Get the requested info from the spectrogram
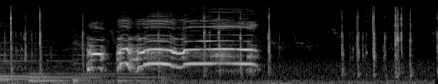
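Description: A rooster crowing once, a single cock-a-doodle-doo about a second in that lasts about a second and a half. A scatter of short clicks comes before and after it, and a few low music notes fade out at the start.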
